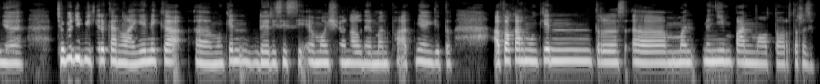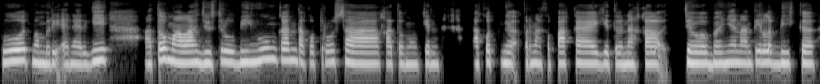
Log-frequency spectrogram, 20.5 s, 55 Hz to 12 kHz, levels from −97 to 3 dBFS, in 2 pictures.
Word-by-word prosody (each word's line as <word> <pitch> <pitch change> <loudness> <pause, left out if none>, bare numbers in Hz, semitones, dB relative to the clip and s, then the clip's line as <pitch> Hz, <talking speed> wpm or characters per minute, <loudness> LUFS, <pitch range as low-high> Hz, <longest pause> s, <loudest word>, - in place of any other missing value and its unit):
Iya. 215 -1 +1 0.4
Coba 255 +2 +6
dipikirkan 255 -3 +4
lagi 215 +1 +3
nih 245 0 +3
Kak, 230 -1 +1
eee, 210 -2 +2
mungkin 215 +2 0
dari 215 -1 +2
sisi 225 +2 -5
emosional 220 -1 +1
dan 210 0 0
manfaatnya 215 +3 -2
gitu. 215 -1 -6 0.5
Apakah 250 0 +5
mungkin 245 +1 +3 0.5
terus, 225 -1 -1
eee, 220 -1 +1
men 225 +1 0
menyimpan 235 -1 +2
motor 210 -1 -4
tersebut, 225 +5 +1
memberi 210 -1 0
energi 210 +5 -2 0.4
atau 245 - 0
malah 220 -3 +3
justru 215 +2 -1
bingung 235 +5 +1
kan 255 0 0
takut 215 -2 -7
rusak 215 -3 -1
atau 205 -1 -6
mungkin 200 0 -6 0.4
takut 210 +2 -4
enggak 215 -1 -2
pernah 210 0 -3
kepakai 210 +3 -2
gitu? 205 0 -4
Nah 200 0 0
kalau 205 -1 -1 0.2
jawabannya 210 0 +1
nanti 215 +2 -3
lebih 210 -2 -1
ke 215 0 -1
220 Hz, 130 wpm, -22 LUFS, 210-235 Hz, 0.5 s, Coba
